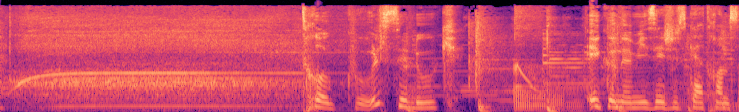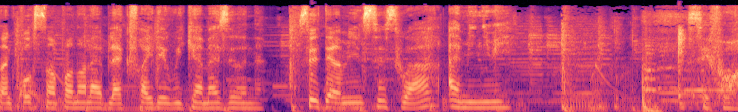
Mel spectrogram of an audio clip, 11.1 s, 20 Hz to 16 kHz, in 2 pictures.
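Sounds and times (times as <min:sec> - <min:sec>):
hair dryer motor whirring and blowing: 0:00.0 - 0:03.4
speech: 0:02.3 - 0:09.6, 0:10.8 - 0:11.0.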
